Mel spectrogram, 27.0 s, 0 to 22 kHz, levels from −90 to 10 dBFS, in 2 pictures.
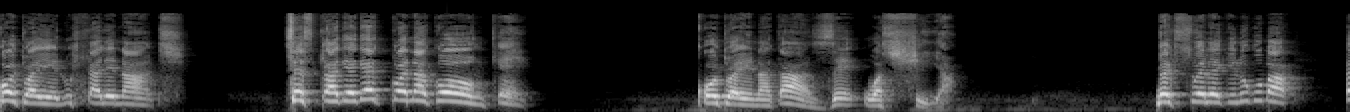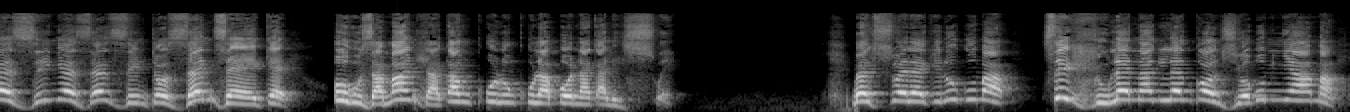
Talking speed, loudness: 60 wpm, -14 LUFS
